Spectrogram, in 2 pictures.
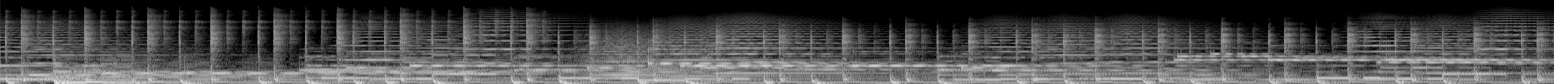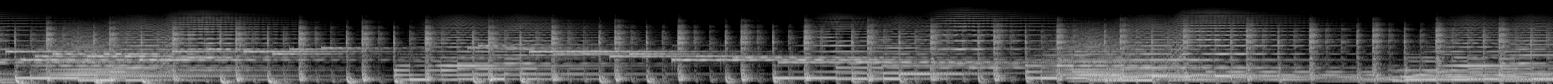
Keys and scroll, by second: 27.8 ctrl+c, 30.6 ctrl+v.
